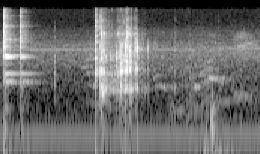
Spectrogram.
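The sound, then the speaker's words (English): Port wine is poured into a glass in a short splash, bracketed by light glassy clinks before and after, with faint background hum. “So I'm going to pour some of this into this glass here so I can drink it like a normal person.”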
